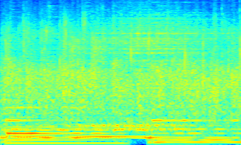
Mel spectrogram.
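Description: An audience applauds steadily for several seconds, giving a loud applause to the Lord, a dense wash of clapping over sustained low instrumental chords that shift pitch partway through.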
